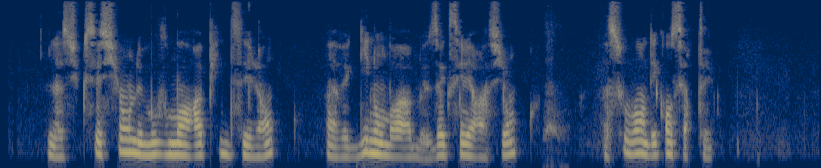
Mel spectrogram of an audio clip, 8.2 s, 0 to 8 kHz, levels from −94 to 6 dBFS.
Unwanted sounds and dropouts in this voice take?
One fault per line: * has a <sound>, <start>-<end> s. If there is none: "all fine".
* has a bark, 5.4-5.7 s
